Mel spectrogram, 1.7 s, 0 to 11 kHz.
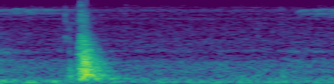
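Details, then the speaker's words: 2020–2022 Kia Telluride/Hyundai Palisade rear liftgate, fully closed and stuck shut, before latch replacement: pressing the button gives two short whirring clicks as the latch motor runs, but no release follows. The liftgate latch is failing to release. "but it doesn't release. Now, first glance, you hear that, you may think, "Oh, it's not closed all the way." Nope, it's completely closed."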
